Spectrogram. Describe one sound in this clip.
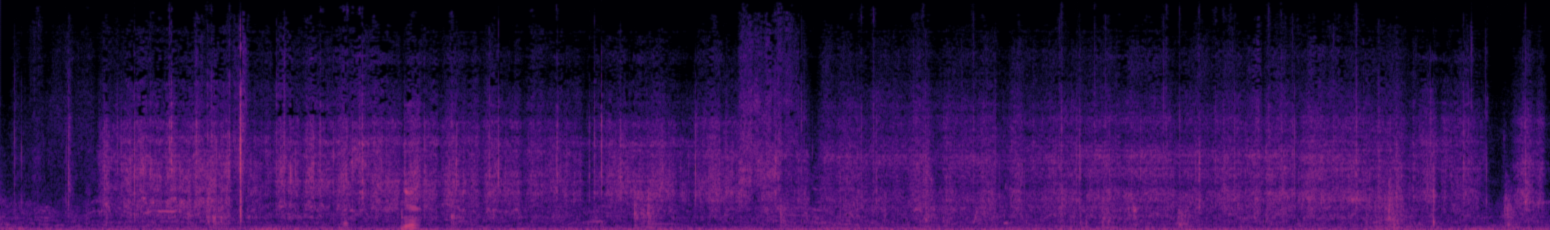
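A fishing reel whirs as it is cranked.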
